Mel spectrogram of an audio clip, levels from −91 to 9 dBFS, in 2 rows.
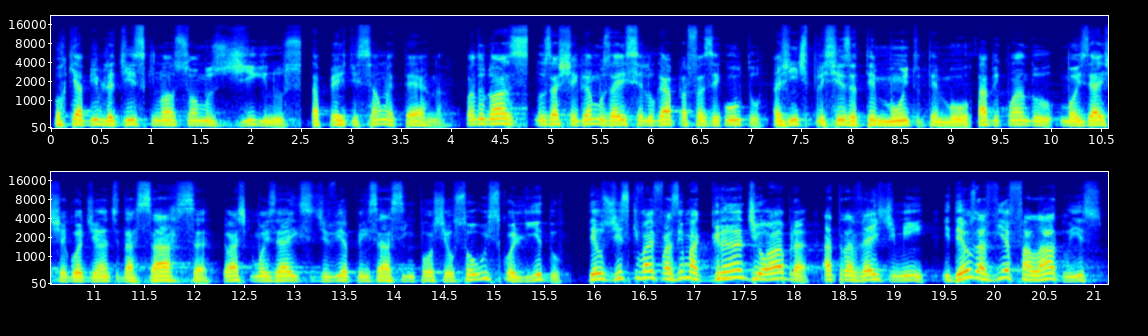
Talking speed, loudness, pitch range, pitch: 175 wpm, -26 LUFS, 130-155 Hz, 145 Hz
